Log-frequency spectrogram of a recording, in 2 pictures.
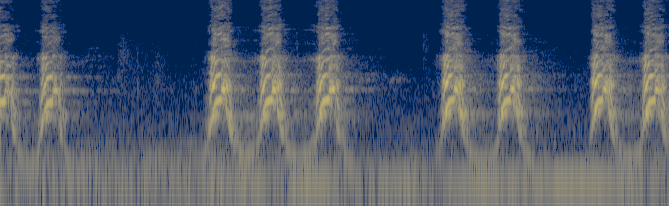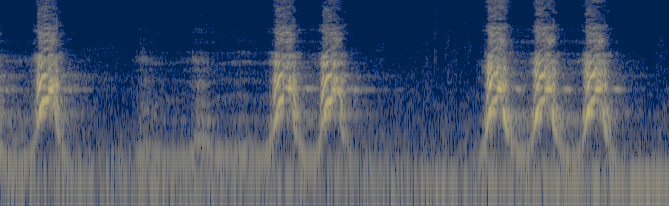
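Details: Dog barking in bursts of two or three sharp, loud barks separated by short pauses, each bark harmonic-rich and mid-pitched, with a quiet low hum underneath.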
